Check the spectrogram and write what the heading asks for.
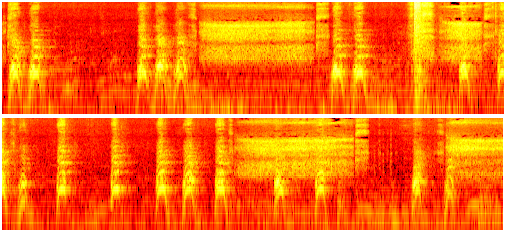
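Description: A trapped wild European polecat giving short, sharp yapping calls over and over, singly and in quick runs of two or three, with short pauses between the runs.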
